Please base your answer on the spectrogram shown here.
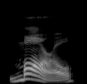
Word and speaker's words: Marle: Um, and she introduces herself as, "Now, Dana, you wrote Marl, as in it rhymes with Snarl, but I I much prefer Marley because Marl is a crazy name for a person.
